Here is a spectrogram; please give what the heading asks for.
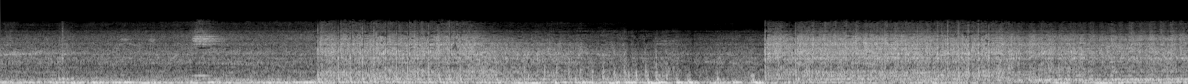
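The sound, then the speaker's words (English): An M60 machine gun fires from a distance as a dense, continuous roar of rapid shots, loud and steady for the whole stretch with no clear breaks between bursts. “There's the M60. Now it sounds like it's coming from farther away.”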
